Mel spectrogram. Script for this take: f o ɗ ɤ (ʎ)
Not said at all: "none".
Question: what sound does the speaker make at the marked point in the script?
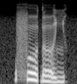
ʎ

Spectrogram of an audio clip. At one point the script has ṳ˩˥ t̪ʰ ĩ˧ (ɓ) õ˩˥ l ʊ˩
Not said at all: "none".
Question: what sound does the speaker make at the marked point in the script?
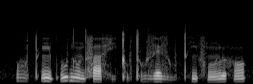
f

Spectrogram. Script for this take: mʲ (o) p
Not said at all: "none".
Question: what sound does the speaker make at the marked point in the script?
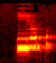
o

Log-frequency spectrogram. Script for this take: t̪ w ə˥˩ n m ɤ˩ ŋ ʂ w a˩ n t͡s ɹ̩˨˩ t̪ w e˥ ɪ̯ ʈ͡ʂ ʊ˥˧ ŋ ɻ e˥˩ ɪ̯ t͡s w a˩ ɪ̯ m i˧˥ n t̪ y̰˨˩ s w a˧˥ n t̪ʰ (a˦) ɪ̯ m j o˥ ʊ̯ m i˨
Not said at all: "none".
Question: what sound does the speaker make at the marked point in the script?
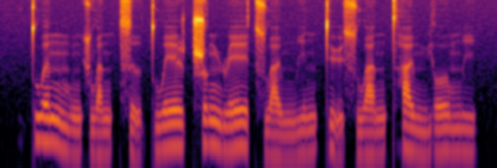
a˧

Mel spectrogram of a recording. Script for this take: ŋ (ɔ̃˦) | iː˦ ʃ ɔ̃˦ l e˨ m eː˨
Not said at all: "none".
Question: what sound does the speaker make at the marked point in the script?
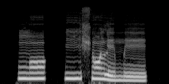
ɔ̃˦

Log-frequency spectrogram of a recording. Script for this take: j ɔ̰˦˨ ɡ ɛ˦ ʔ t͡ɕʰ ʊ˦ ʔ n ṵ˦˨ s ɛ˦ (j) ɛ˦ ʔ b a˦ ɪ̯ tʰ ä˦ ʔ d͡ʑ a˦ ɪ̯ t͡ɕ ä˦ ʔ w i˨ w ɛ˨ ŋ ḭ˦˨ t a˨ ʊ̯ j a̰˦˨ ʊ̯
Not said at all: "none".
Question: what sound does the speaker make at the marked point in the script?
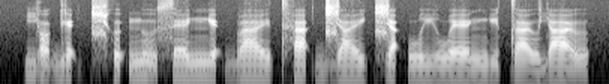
ɲ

